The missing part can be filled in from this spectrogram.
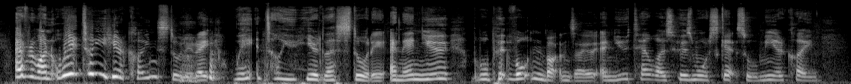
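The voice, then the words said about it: Shouting into the mic. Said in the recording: “I'm shouting into the mic now”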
